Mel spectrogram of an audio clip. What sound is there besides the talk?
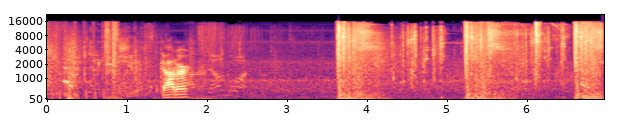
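gunfire in Apex Legends video game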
